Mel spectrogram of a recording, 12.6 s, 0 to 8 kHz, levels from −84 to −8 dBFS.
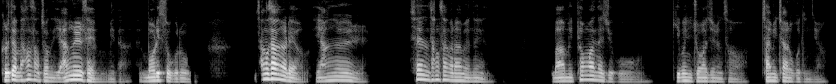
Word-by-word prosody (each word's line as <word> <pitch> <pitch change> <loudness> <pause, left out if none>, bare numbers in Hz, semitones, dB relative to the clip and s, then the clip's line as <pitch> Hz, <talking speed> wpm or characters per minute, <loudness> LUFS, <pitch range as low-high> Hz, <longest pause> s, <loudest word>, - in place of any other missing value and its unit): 그럴 135 - +6
때마다 140 -2 +5
항상 155 -5 -1
저는 115 -4 -2
양을 150 +8 +4
셉니다 95 -4 -5
머릿속으로. 115 -4 0 1.0
상상을 180 -6 +6
해요. 100 -8 -1 0.2
양을 120 -4 -2 0.6
세는 170 -3 +1
상상을 145 -2 -1
하면은 110 -6 -3 1.0
마음이 115 +2 -1
평안해지고 100 - -3 0.4
기분이 120 -1 -1
좋아지면서 100 -6 -6 0.2
잠이 120 0 0
잘 110 -1 -1
오거든요. 90 -3 -12
115 Hz, 270 characters per minute, -24 LUFS, 100-135 Hz, 1.0 s, 그럴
